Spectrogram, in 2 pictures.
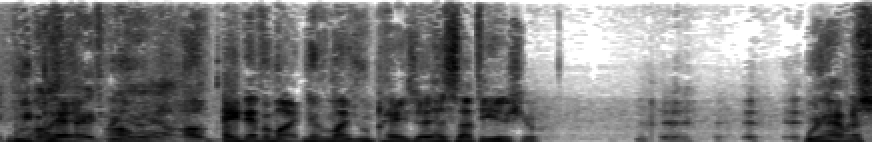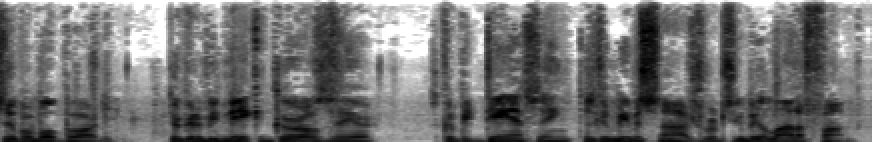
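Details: Adult male speaker, radio broadcast; normal speech.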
